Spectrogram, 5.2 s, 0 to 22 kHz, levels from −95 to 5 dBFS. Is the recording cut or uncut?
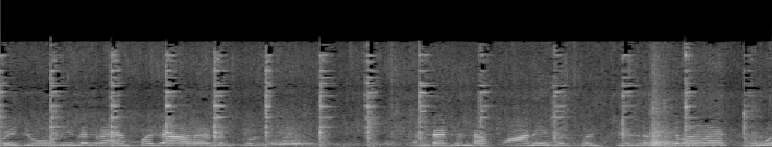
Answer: uncut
